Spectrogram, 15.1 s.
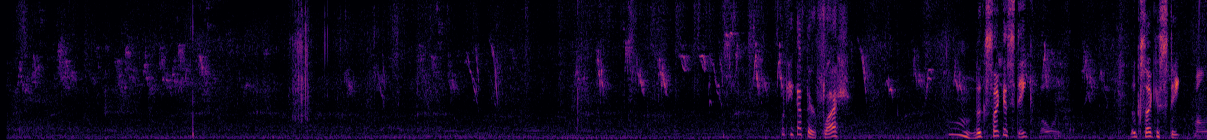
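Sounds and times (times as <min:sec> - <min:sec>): small birds chirping: 0:00.1 - 0:15.0.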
